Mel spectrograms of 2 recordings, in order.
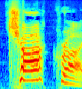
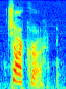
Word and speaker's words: chakra: to say this word it's chakra it's not chakra it's cha chakra chakra I have no phonic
